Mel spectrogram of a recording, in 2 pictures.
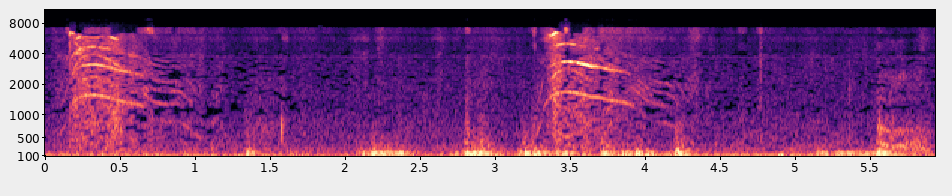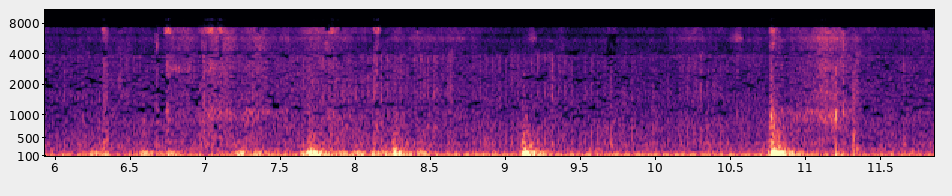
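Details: Three-week-old Persian kittens from a calico mother, two red and white and one cream and white, just starting to play; two thin, high meows with rich harmonics at the start and near three seconds, over low rumbling handling noise.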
